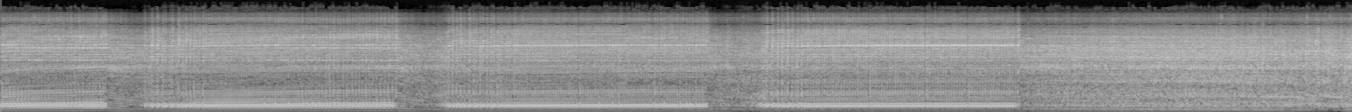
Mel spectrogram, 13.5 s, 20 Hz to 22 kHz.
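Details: Rebuilt Kawasaki KX 85 two-stroke, maiden ride during break-in, up to third gear; crisp, even, quiet buzz pulling cleanly through the gears with brief drops at each shift, no misses; running healthy.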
